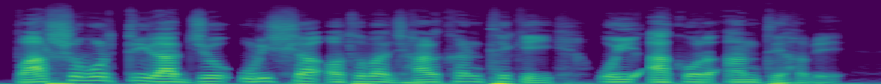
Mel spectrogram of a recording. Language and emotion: Bengali, neutral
